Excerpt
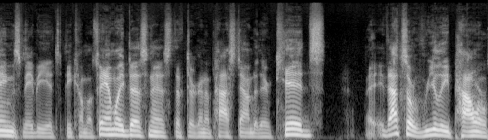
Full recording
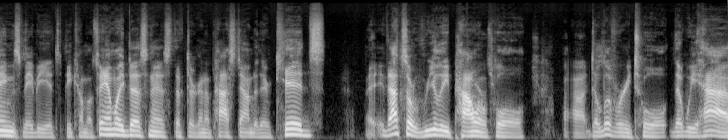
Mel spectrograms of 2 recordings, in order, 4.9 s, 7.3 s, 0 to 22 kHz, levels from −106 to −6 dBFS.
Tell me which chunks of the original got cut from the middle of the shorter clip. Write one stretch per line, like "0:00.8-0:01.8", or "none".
none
